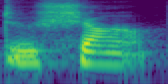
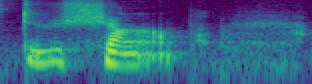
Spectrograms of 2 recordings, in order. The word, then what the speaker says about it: Duchamp: Duchamp but it's pronounced Duchamp he was a french guy and so that's why it's Duchamp he painted this in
